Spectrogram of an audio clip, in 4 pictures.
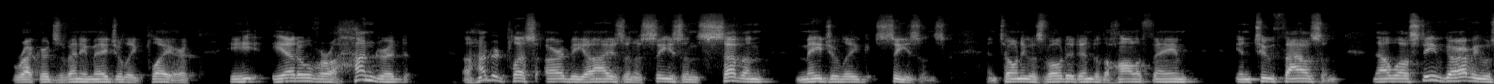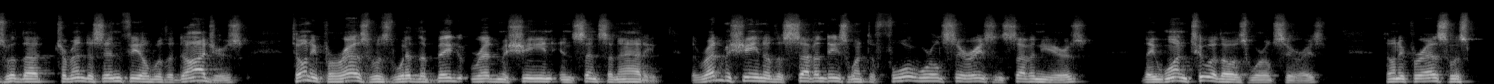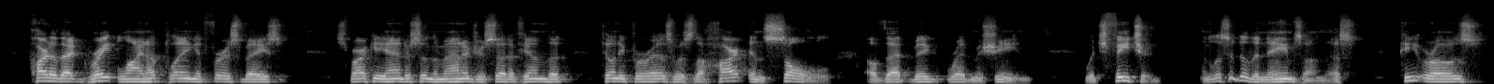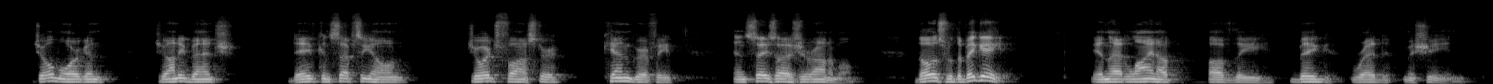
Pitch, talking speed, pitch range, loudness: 125 Hz, 145 wpm, 115-140 Hz, -23 LUFS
